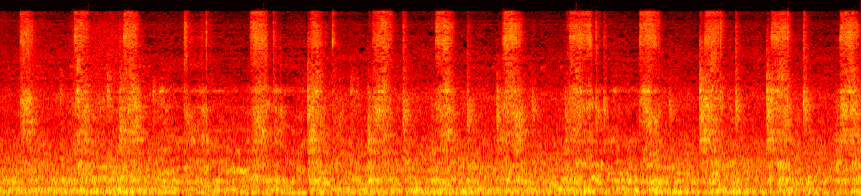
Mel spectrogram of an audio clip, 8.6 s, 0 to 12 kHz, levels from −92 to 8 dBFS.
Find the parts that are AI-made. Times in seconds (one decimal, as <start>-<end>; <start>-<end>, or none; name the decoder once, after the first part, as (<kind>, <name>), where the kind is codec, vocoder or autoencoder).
1.6-3.1 (codec, SNAC); 5.8-6.6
